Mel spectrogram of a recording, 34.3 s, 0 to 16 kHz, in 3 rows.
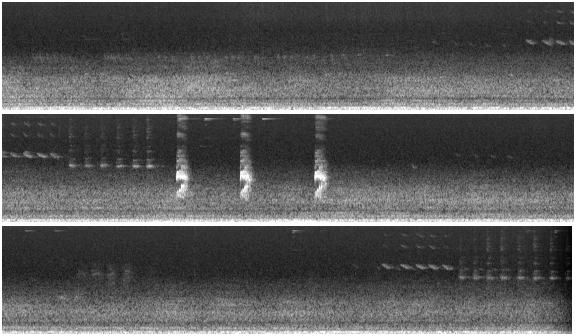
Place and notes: Massage Treatment Room
Birds and other peaceful nature sounds heard through the window at 6 am.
